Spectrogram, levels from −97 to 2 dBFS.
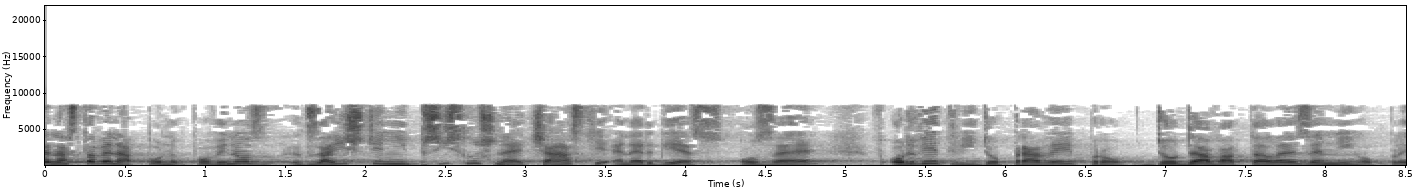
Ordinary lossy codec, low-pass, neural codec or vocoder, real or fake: MP3, 32 kbps; 9.9 kHz; none; real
